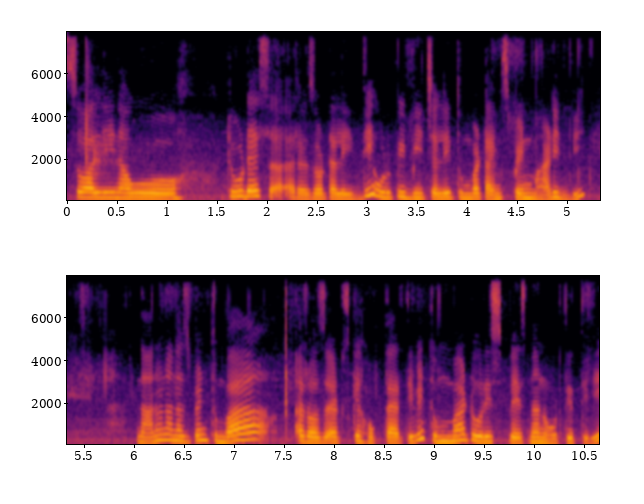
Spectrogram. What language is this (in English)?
Kannada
